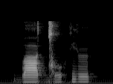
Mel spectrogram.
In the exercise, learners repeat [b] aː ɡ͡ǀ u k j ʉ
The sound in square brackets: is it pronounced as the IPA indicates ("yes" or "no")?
yes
